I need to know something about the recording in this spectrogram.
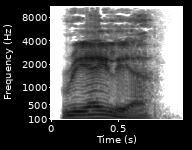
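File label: "realia", British English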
